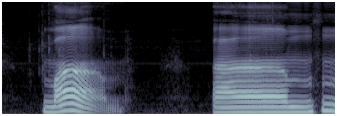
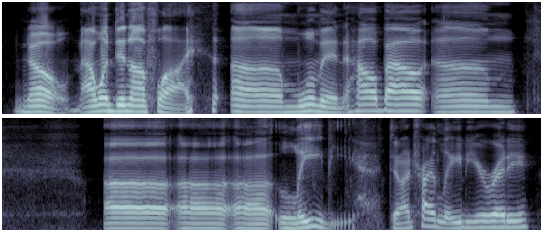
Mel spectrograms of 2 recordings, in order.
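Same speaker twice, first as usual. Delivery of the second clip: ordinary delivery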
